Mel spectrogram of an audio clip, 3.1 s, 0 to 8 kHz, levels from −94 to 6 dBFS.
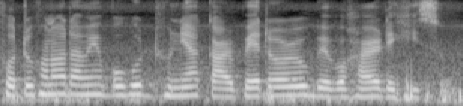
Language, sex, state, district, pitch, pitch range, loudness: Assamese, female, Assam, Kamrup Metropolitan, 210 Hz, 185-220 Hz, -13 LUFS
